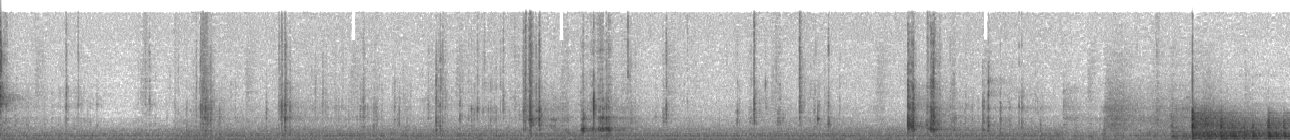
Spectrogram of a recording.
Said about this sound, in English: In a large bowl, I'm going to whisk in my eggs.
